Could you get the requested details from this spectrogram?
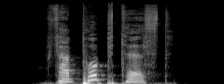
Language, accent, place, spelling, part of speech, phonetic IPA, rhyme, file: German, Germany, Berlin, verpupptest, verb, [fɛɐ̯ˈpʊptəst], -ʊptəst, De-verpupptest.ogg
- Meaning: inflection of verpuppen: 1. second-person singular preterite 2. second-person singular subjunctive II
